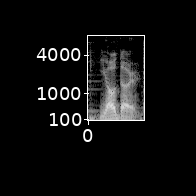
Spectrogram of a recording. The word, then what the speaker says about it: 여덟: A very common exception to this rule is the word for 8, which is pronounced the opposite way as 여덟.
